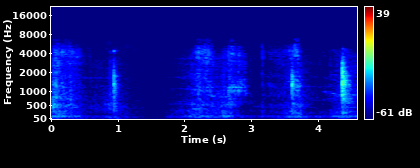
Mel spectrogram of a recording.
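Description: Steel spoon scraping ground masala off a stone grinding slab (sil), in a few faint rasping strokes with sharp clicks of metal on stone, the sharpest near the end.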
